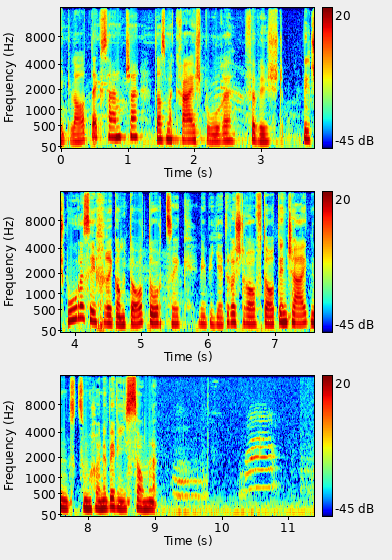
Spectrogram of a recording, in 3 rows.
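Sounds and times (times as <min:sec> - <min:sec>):
speech: 0:00.0 - 0:09.2
low steady hum: 0:00.0 - 0:11.3
tomcat meowing: 0:09.3 - 0:11.0.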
